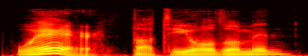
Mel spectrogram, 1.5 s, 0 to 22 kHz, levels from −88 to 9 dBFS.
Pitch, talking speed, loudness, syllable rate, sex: 115 Hz, 195 wpm, -18 LUFS, 5.5 syllables/s, male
